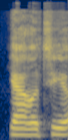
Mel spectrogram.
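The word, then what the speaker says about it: Galatea: Our resident historian Chucky Brown asks, how long did it take to write the 21-minute song Galatia? Am I pronouncing that right? Galatia.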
